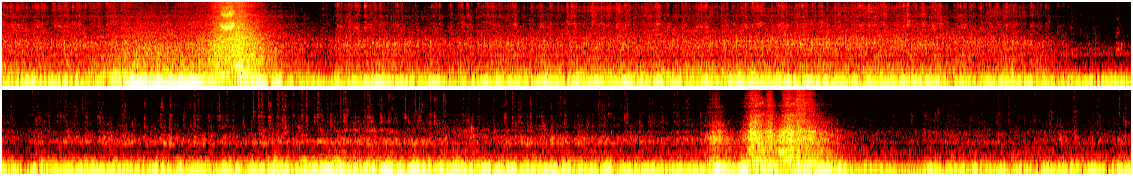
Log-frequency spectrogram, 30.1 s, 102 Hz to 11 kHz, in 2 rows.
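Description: Ray Barton 472 cubic-inch Hemi V8 running steadily, blipped briefly twice, about three seconds in and again near 25 seconds.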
